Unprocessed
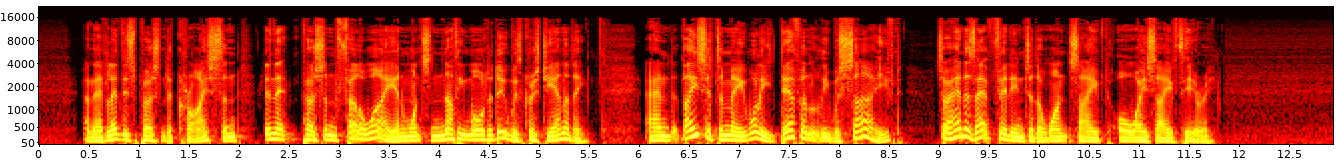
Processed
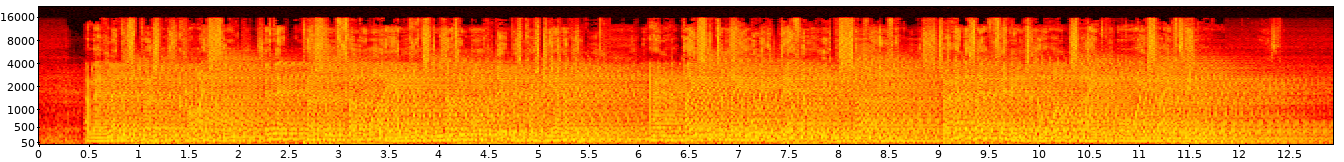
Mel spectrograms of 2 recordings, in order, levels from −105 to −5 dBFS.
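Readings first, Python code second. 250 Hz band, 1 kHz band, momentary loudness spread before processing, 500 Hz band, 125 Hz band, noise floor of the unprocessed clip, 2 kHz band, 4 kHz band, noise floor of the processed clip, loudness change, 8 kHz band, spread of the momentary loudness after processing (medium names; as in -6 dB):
-9.5 dB, +4.0 dB, 6 LU, -5.5 dB, -10.5 dB, -65 dBFS, +7.5 dB, +11.0 dB, -38 dBFS, -1.0 dB, +7.5 dB, 6 LU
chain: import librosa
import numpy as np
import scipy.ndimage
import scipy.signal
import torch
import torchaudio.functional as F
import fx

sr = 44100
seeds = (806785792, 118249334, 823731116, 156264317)

y = fx.reverse_delay(x, sr, ms=566, wet_db=-13)
y = fx.rev_spring(y, sr, rt60_s=2.6, pass_ms=(51,), chirp_ms=25, drr_db=-2.0)
y = fx.spectral_comp(y, sr, ratio=4.0)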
